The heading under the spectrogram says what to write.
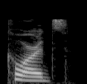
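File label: "chords", British English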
